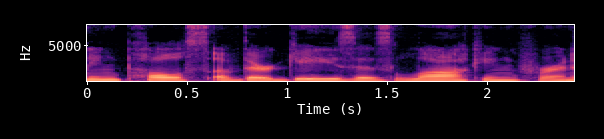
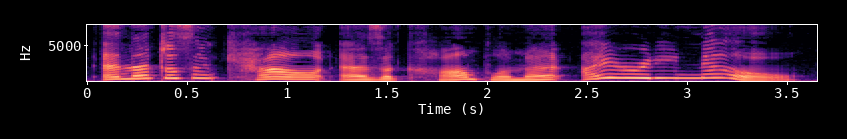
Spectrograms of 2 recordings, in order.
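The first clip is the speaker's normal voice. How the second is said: Hinata, eager; 9 semitones higher than usual. A narrator's reading. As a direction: bounce up, brag a bit. Hinata voiced by narrator.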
